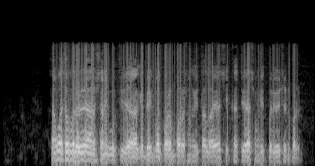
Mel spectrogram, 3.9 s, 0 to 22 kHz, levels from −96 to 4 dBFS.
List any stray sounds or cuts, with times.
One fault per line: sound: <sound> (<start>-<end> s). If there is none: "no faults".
no faults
